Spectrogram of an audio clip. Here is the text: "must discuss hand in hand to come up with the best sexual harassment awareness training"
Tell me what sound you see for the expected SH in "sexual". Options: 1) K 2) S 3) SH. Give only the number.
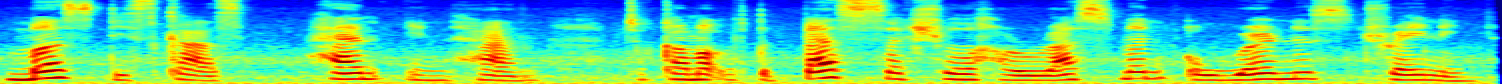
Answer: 3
